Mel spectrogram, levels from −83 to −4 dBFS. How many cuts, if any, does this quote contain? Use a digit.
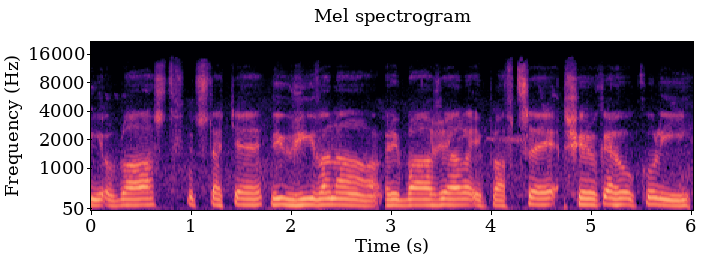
2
